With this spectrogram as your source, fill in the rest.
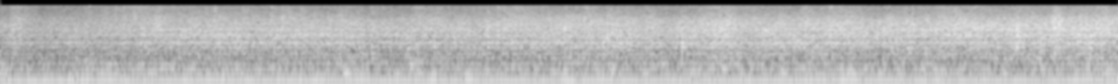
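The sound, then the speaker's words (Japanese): Vegetables stir-fry in a pan over high heat, giving a loud, continuous crackling sizzle that holds steady throughout, with no talking. “ちょっと強火でガーッとやっちゃおうか。”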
